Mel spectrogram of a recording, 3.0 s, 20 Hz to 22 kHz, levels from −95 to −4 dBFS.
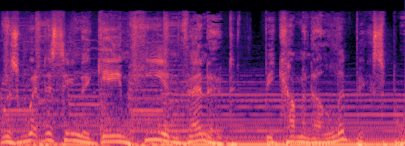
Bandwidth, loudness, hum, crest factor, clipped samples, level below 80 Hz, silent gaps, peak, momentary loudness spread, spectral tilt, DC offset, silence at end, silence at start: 16.5 kHz; -25 LUFS; none; 14 dB; under 0.1%; -28 dBFS; none; -10 dBFS; 2 LU; -4.5 dB/octave; under 0.1%; 0 s; 0 s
